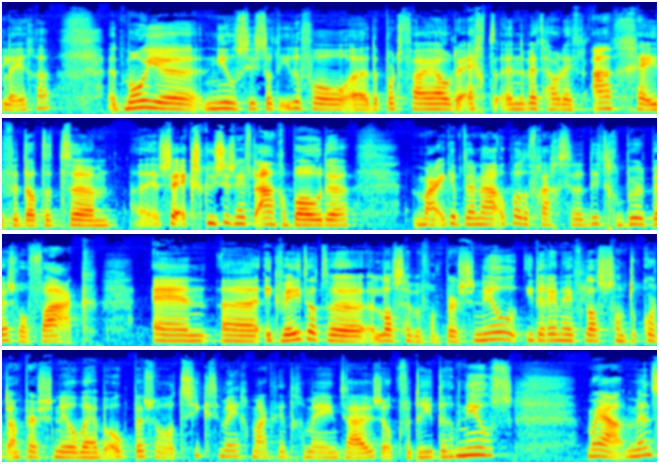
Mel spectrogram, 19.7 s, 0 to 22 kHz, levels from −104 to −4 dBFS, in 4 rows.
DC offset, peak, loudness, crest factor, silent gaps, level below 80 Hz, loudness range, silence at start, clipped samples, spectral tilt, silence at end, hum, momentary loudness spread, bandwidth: under 0.1%; 0 dBFS; -23 LUFS; 22 dB; none; -64 dBFS; 5 LU; 0 s; under 0.1%; -4 dB/octave; 0 s; none; 12 LU; 17.5 kHz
